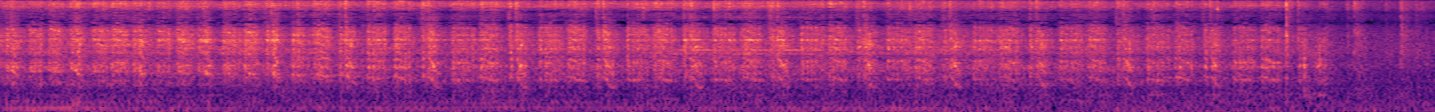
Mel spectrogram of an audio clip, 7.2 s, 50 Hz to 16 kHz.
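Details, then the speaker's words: Yamaha FZ V3 FI, no-start after engine work and earlier accident with stalling complaint: starter cranks steadily about two turns a second but engine never fires; fuel pump not working, no connection/signal reaching pump. "ശരിക്കും പറഞ്ഞാൽ pump work ചെയ്യുന്നില്ല ഞാൻ നോക്കി fuel pump work ചെയ്യുന്നില്ല fuel പമ്പിൽ connection വരുന്നില്ല"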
